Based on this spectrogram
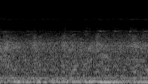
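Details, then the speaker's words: Miyako electric fan switched on gives a low steady hum with weak airflow, needing a hand push to start spinning and then turning abnormally weakly; fan motor struggling, cause not yet identified. "ser ketika dihidupkan ada suara dengungan dan minta bantu diputar tapi tidak normal putarannya itu"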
